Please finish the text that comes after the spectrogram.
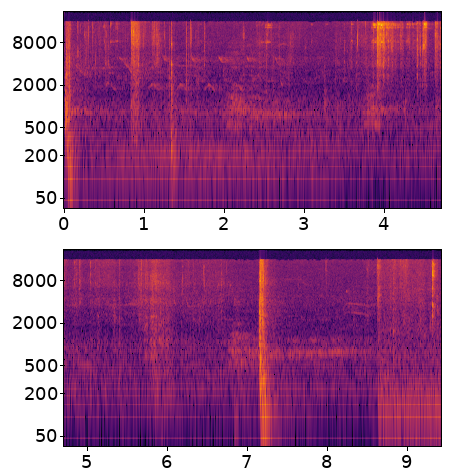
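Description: Someone climbing into a car, with scattered thumps and rustles, a sharp door clunk, then the low hum of the cabin, all close and fairly faint.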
